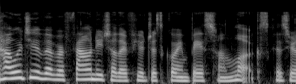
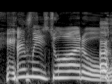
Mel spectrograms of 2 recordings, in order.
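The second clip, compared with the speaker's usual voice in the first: put-on high, slow little-girl voice; baby voice; 9 semitones higher, 5 dB louder, slower than usual. Shown as a demonstration. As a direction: say it like a small child, giggling. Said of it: "You say it in a baby voice".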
